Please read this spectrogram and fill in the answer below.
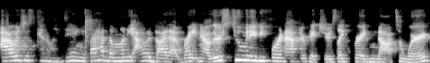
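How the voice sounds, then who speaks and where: A woman with an American accent, a fairly high pitch, ordinary pitch variation, and a bright, sharp tone. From US South, Charlotte, North Carolina. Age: 20s. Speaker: network marketing distributor. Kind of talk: testimony. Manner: casual, filler-heavy.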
